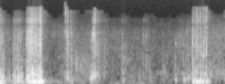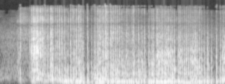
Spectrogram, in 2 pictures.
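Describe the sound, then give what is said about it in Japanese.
A zipper is pulled, giving a few short, faint rasping strokes with pauses between, then a longer sustained rasp that continues to the end. “なんかこう ベルトの音とセットになった感じが 好きです。 ファスナーの音は”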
